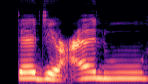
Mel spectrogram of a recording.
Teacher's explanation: حالت سکون میں جب ہم جیم پڑھیں گے یعنی کہ جیم پر ساکن حرکت ہوگی تو آواز اچھلے گی، جسے قلقلہ کہتے ہیں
